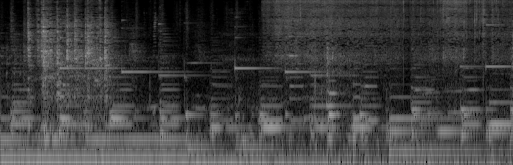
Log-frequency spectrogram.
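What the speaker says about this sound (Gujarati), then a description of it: "જુઓ આ આપણે સેલો ફ્રાય કર્યા છે. હવે આપણે બીજું આવી રીતે મૂકી દઈશું." A veg burger patty shallow fries in a pan with a steady sizzle, over which music plays prominently.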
